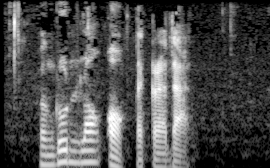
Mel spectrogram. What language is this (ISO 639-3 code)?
tha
